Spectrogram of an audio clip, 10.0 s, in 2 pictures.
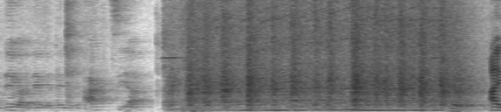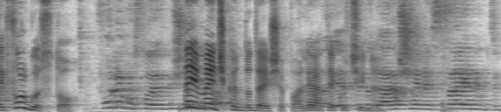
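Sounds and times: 
blender puréeing hot soup: 1.6s - 5.0s
speech: 5.0s - 10.0s.

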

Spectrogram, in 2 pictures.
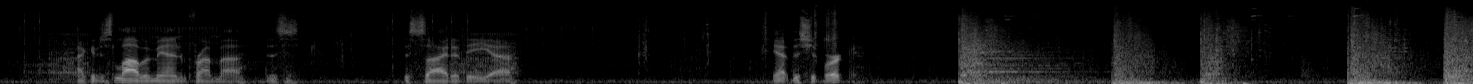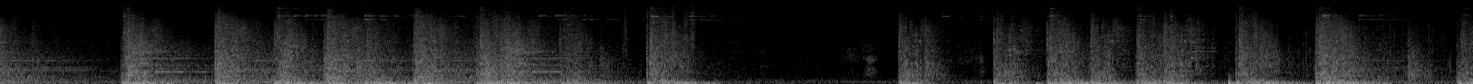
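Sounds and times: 
speech: 0.8s - 3.1s, 4.0s - 5.3s, 7.7s - 8.6s
timed grenades exploding in a video game: 9.6s - 12.6s, 13.4s - 22.0s, 23.7s - 29.4s.

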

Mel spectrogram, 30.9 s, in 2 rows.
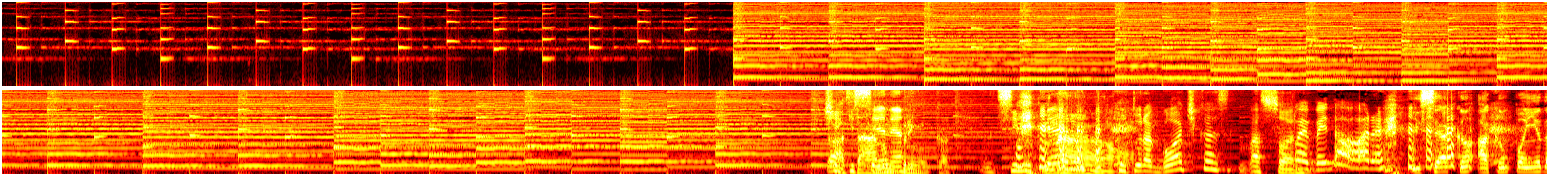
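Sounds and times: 
eerie video game town theme music: 7.3s - 28.6s
laughter: 23.7s - 27.4s, 28.0s - 30.8s
speech: 23.8s - 30.8s.

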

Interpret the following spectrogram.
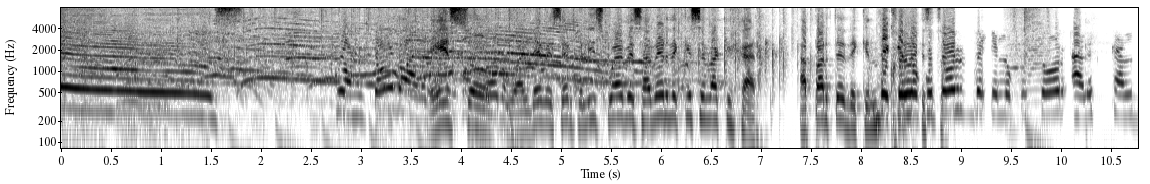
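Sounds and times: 
cheering: 0.0s - 7.0s
applause: 0.8s - 7.9s
speech: 3.1s - 10.7s.

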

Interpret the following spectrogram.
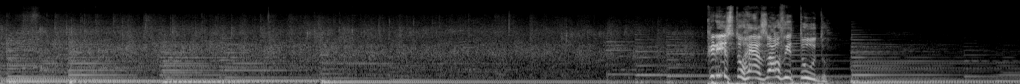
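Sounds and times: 
audience applause: 0.0s - 7.9s
sustained keyboard chords: 0.0s - 10.1s
speech: 7.1s - 8.4s.

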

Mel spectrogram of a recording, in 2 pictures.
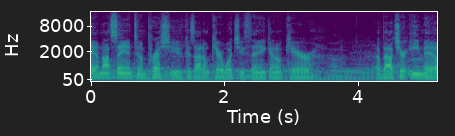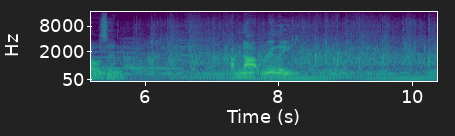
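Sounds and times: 
speech: 0.0s - 3.5s, 4.3s - 6.4s, 7.3s - 8.4s
audience applause: 5.6s - 10.3s.

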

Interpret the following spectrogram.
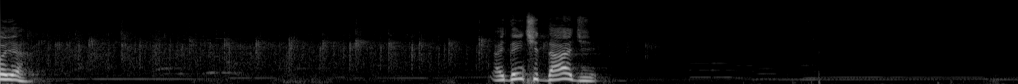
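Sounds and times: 
speech: 0.0s - 0.4s, 4.9s - 6.0s
audience applause: 0.0s - 6.6s.

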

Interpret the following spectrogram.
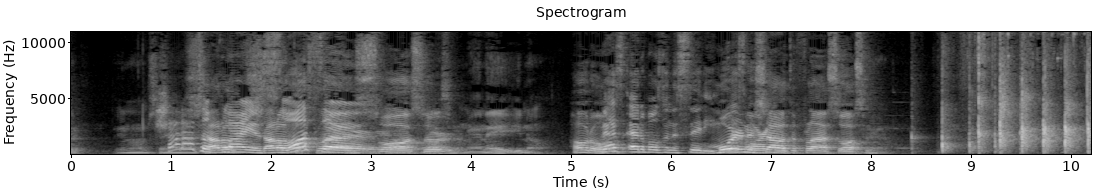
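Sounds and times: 
speech: 0.8s - 8.2s
round of applause: 8.4s - 10.1s.

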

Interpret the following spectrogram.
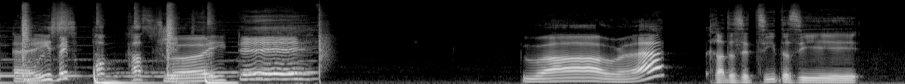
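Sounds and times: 
speech: 0.2s - 3.2s, 5.2s - 8.7s
hand clap for sync test: 3.2s - 3.4s.

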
